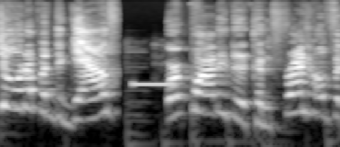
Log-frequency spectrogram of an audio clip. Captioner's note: beep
